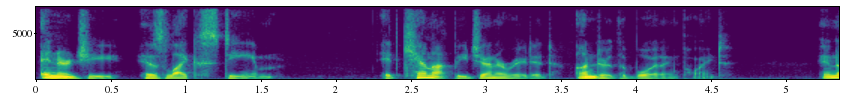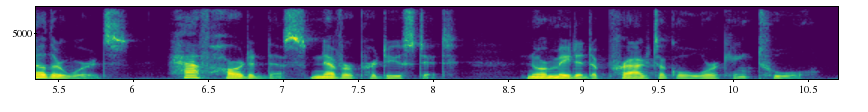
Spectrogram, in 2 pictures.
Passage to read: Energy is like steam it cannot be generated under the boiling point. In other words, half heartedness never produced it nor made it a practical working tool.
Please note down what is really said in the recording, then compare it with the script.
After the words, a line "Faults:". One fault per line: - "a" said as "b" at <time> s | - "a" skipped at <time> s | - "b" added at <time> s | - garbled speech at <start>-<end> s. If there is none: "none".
Energy is like steam it cannot be generated under the boiling point. In other words, half heartedness never produced it nor made it a practical working tool.
Faults:
none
